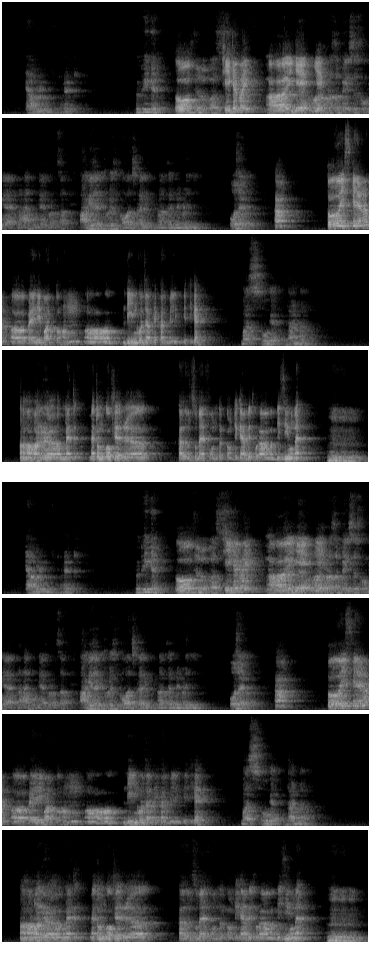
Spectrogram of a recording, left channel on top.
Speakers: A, on the right; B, on the left.
A: क्या बड़ी बात है करेक्ट तो ठीक है
B: तो
A: चलो बस
B: ठीक है भाई
A: ये
B: आ,
A: परफेक्ट
B: ये
A: है हमारा
B: ये
A: थोड़ा सा बेसिस हो गया है प्लान हो गया है थोड़ा सा आगे जाके थोड़े से कॉल्स कर, अ, करने पड़ेंगे हो जाएगा
B: हाँ तो इसके लिए ना आ, पहली बात तो हम आ, डीन को जाके कल मिलेंगे ठीक है
A: बस हो गया डन डन
B: हाँ
A: तो
B: और
A: ठीक है
B: आ, मैं तु, मैं तुमको फिर आ, कल सुबह फोन करता हूँ ठीक है अभी थोड़ा बिजी हूँ मैं
A: हम्म हम्म हम्म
